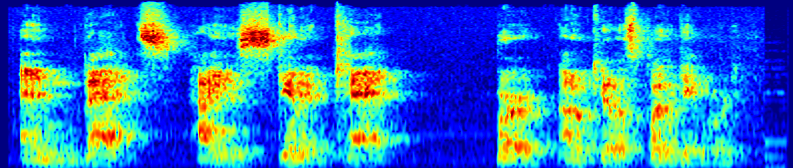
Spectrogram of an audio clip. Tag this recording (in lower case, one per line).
speech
